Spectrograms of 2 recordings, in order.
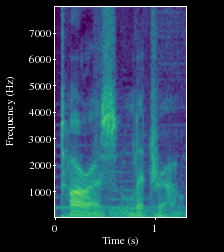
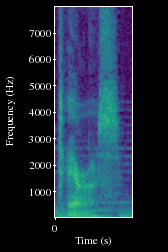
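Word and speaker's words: Taurus-Littrow: expertise on that subject the term is pronounced Taurus lro not teras and no I don't think it makes any difference at all whether the person is British or American po 1 is Landing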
